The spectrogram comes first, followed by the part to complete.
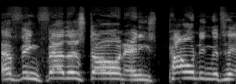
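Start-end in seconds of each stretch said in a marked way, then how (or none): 0.0-1.2 put-on loud yell in a French accent. Retelling how a man yelled every time a defenseman was on the ice, imitating Ron Karan yelling. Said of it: "in a French accent, he's yelling".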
